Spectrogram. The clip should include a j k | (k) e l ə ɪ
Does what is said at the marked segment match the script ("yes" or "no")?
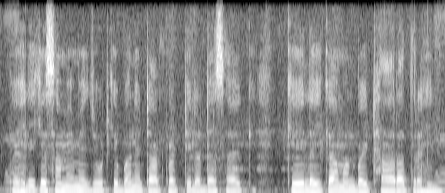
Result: yes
